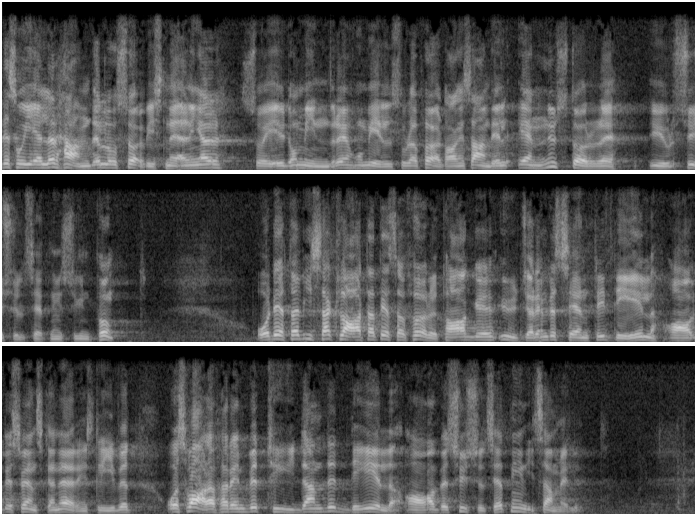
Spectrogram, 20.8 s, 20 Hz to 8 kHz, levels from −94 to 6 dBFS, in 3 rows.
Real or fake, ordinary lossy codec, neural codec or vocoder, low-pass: fake; none; vocoder, 44.1 kHz, 80 mel bands, Vocos; 7.2 kHz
